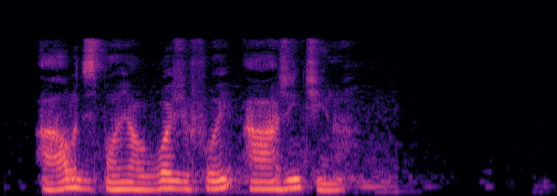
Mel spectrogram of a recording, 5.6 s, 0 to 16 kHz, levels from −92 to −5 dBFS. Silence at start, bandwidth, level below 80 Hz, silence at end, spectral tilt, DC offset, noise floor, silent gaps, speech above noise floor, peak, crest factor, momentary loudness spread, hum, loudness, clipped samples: 0.35 s; 8 kHz; -70 dBFS; 1.65 s; -7 dB/octave; under 0.1%; -79 dBFS; none; 47 dB; -16 dBFS; 18 dB; 11 LU; none; -32 LUFS; under 0.1%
